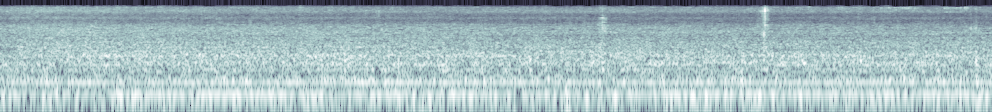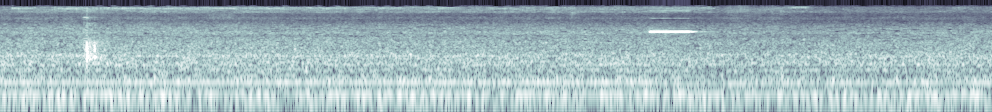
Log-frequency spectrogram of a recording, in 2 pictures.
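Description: Ground tomato and chili paste frying in hot oil in a kadhai, bubbling over a steady low mechanical hum, with a short high beep about eight seconds in.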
